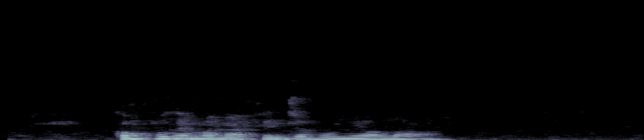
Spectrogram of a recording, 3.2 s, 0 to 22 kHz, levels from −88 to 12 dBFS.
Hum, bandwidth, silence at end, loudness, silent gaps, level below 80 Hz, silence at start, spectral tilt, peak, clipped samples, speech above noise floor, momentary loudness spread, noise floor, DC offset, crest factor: none; 4.5 kHz; 1 s; -26 LUFS; none; -58 dBFS; 0.6 s; -11 dB/octave; -10 dBFS; under 0.1%; 44 dB; 8 LU; -68 dBFS; under 0.1%; 16 dB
